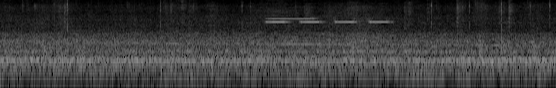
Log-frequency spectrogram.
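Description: Mercedes Sprinter minibus under way, heard from inside: steady engine and road noise with a low hum. Near the middle, four short high beeps sound in quick succession.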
